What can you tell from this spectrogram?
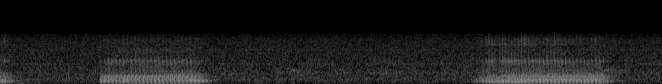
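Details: Black shar-pei dog snoring while asleep on a pillow: two low, rumbling snores about one second each, several seconds apart, over steady background hiss.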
